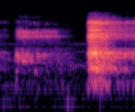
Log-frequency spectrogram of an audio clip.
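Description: A young man's heavy, strained breaths through an open mouth: two long hissing breaths, the second, a little over a second in, louder than the first.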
